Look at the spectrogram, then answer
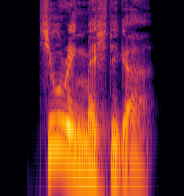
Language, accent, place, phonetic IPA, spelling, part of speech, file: German, Germany, Berlin, [ˈtjuːʁɪŋˌmɛçtɪɡɐ], turingmächtiger, adjective, De-turingmächtiger.ogg
- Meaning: inflection of turingmächtig: 1. strong/mixed nominative masculine singular 2. strong genitive/dative feminine singular 3. strong genitive plural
